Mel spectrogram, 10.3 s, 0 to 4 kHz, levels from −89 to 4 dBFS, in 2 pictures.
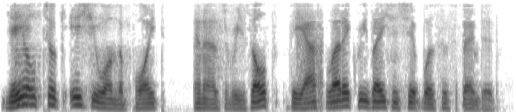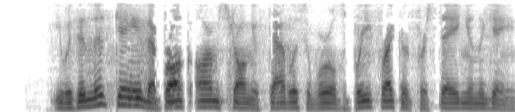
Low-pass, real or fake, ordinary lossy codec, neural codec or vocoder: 3.6 kHz; real; AAC, 16 kbps; none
